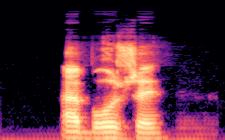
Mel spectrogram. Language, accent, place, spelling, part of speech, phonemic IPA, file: French, France, Lyon, abrogeait, verb, /a.bʁɔ.ʒɛ/, LL-Q150 (fra)-abrogeait.wav
- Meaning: third-person singular imperfect indicative of abroger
